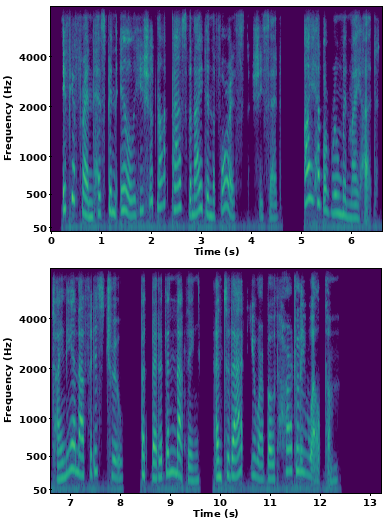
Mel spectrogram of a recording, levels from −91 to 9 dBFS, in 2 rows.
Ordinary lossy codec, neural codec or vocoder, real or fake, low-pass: Opus, 24 kbps; codec, 16 kHz, 16 kbps, FreqCodec, smaller model; fake; 7.2 kHz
